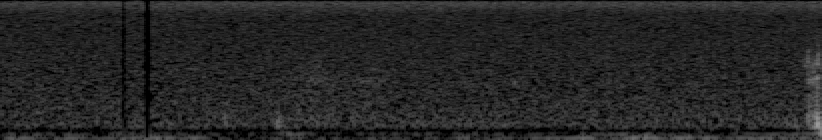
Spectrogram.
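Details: Steady broadband hiss of outdoor noise with faint rustling and a brief knock near the end; no animal voice stands out.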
